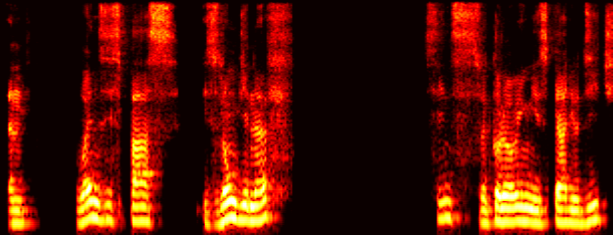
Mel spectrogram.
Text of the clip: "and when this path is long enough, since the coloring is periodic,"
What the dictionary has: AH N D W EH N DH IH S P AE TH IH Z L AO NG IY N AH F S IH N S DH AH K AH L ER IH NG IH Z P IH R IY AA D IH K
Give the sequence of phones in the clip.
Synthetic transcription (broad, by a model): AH N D W EH N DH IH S P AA S IH Z L AO NG IY N AH F S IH N S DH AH K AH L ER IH NG IH Z P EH R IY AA D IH K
